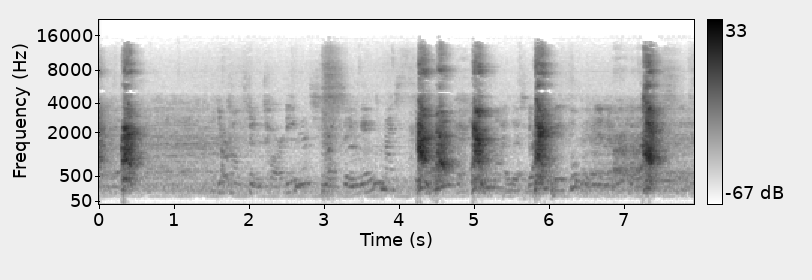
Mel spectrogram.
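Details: Boston terrier puppy barking at a cat: six sharp, high yappy barks, one early then a quick cluster of four and a final one near the end, over quiet background talking.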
